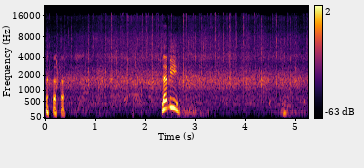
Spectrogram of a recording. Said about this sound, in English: Now you can clap. Go on.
